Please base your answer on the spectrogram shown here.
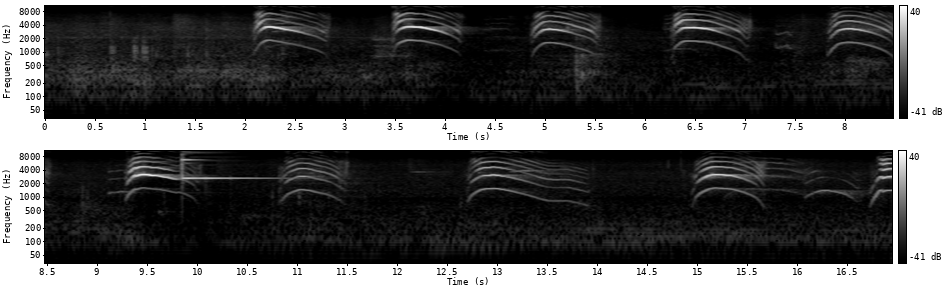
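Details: Five kittens calling for their mother with high, arched meows, each rising then falling, about a dozen calls spaced roughly one to two seconds apart, a few overlapping; faint low rumbling at the very start.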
